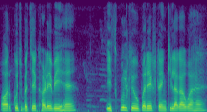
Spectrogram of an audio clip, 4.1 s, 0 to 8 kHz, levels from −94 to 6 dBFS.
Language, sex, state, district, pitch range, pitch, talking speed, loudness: Hindi, male, Jharkhand, Deoghar, 135-150 Hz, 140 Hz, 200 wpm, -15 LUFS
